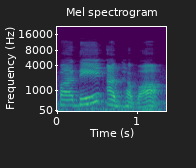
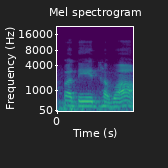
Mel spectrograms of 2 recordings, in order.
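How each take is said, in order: First: The two words are said separately. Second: The two words are run together as one. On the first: The words are split apart for analysis. "പദച്ഛേദം നോക്കുമ്പോൾ" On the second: This is how the verse is read aloud. "ഉച്ചരണം വേറെ ആയിട്ട് എടുക്കണ്ട, പദേധവ എന്ന് വായിച്ചാൽ മതി"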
